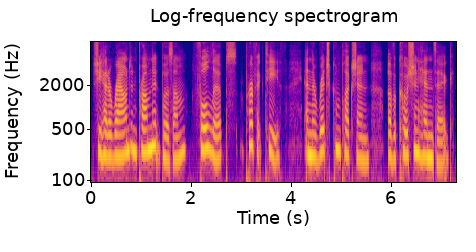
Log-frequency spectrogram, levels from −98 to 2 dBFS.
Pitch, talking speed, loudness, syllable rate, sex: 225 Hz, 165 wpm, -16 LUFS, 4.4 syllables/s, female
